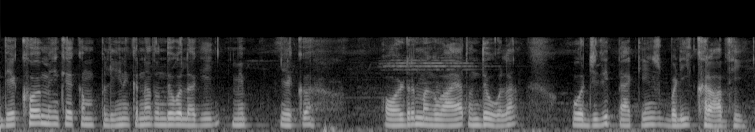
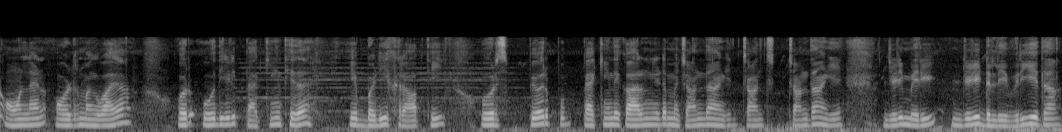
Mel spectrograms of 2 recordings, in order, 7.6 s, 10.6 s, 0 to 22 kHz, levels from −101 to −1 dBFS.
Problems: none marked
